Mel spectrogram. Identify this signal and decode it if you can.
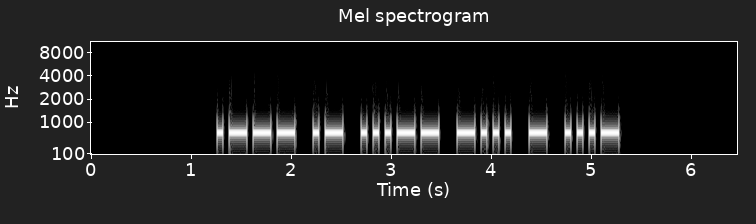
Morse code, heard as a keyed tone, about 21 wpm, 700 Hz. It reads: JA3BTV
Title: DXCC-100 Call Signs - 6 Characters - Repeated 3x - 20wpm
